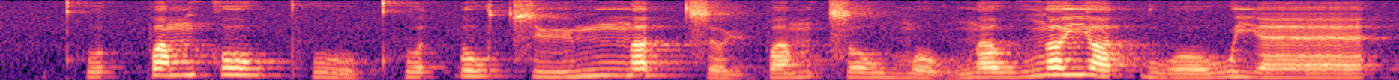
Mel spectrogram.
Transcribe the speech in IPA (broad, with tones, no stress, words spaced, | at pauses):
kʷʰɐ˨k̚pɐ˥mko˥w pʰuː˨˩kʷʰɐ˨˥t̚ o˧wt͡syː˨˥m n̪ɐ˥t̚t͡sɵ˨˩ɥ pɐ˨˥mt͡so˨wmo˨˩w n̪ɐ˧wŋɐ˥jɐ˨˥t̚ wo˨˥wjɛː˧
